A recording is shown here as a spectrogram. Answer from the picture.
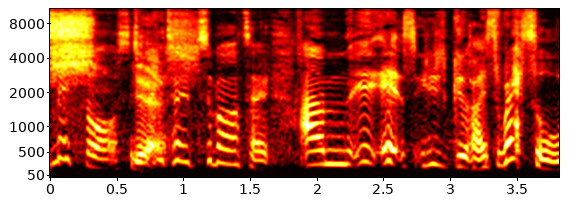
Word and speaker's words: Mythos: Mythos. Mythos.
